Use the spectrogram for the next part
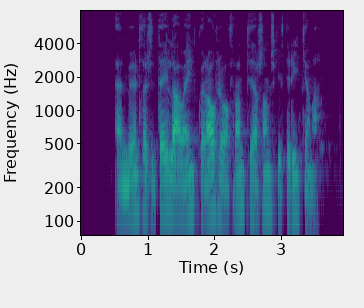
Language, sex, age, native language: Icelandic, male, 20-29, Icelandic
